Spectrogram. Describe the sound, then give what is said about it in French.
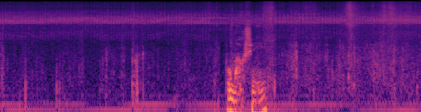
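Footsteps walking outdoors, a few soft, irregular crunching steps over a steady low hum and hiss, with a brief louder warbling sound breaking in around the middle. “Vous marchez.”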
